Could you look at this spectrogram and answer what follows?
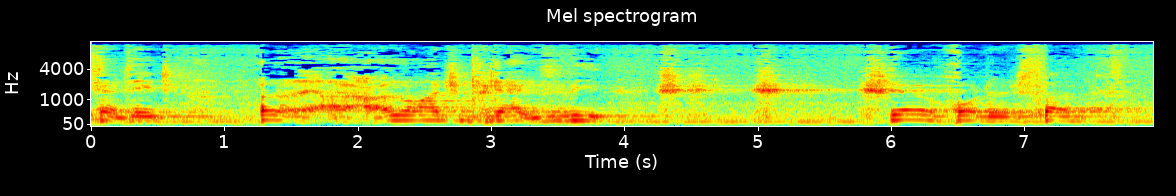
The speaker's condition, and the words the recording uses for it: Cerebral palsy. It really is. I've had moments of disfluency with that has taken a long time.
